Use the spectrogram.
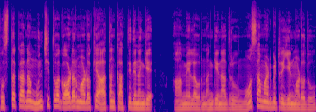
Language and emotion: Kannada, fearful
